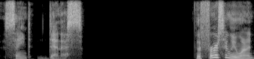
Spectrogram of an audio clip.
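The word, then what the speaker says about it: Ruth St. Denis: American modern dance and even though her name looks like it should be pronounced Ruth sandini she's American so it's saint-denis the first thing we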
